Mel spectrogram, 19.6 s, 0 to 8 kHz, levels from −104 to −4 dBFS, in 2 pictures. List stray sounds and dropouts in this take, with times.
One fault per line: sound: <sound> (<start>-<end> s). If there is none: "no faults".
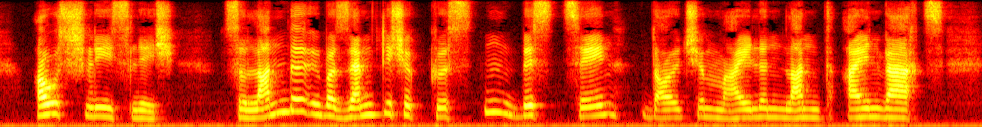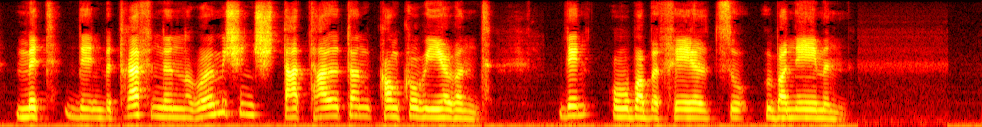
no faults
